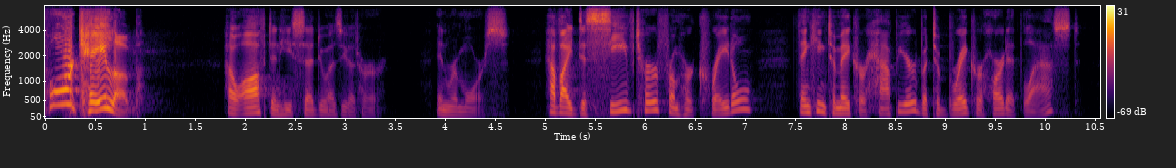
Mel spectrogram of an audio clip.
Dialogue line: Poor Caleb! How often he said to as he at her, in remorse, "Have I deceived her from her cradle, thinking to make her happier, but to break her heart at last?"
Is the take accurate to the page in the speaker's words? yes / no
yes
